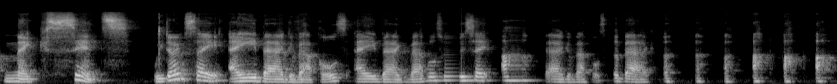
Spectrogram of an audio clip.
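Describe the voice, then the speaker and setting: In a live online session, a fairly high-voiced Australian man teaches English pronunciation, repeating phrases slowly and having his learner say them back.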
